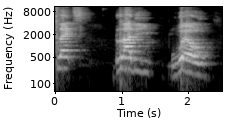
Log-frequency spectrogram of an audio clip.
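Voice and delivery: loud, drawn-out cheer for Geelong; excited cheer. Real, not acted. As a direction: belt it out like a fan celebrating. Cheering Geelong finals news.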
